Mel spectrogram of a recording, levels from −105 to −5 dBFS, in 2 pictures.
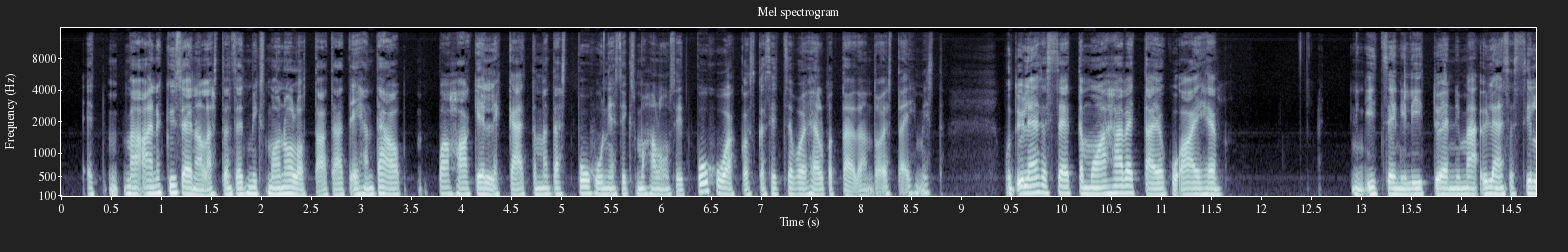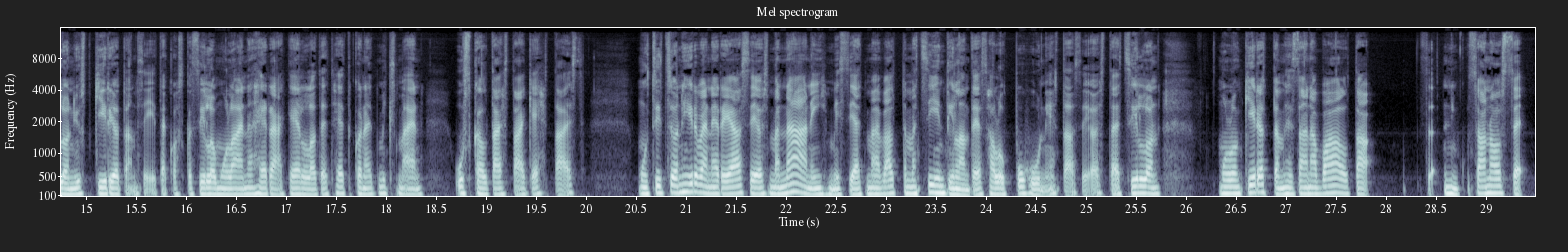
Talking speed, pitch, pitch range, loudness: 200 wpm, 130 Hz, 125-140 Hz, -19 LUFS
